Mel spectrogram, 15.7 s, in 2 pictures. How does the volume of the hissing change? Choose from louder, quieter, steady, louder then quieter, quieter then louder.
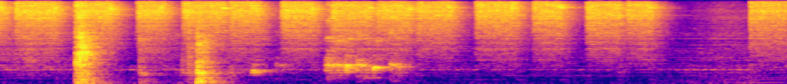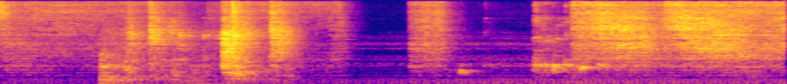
quieter then louder.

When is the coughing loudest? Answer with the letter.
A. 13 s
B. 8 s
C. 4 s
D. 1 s
C.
